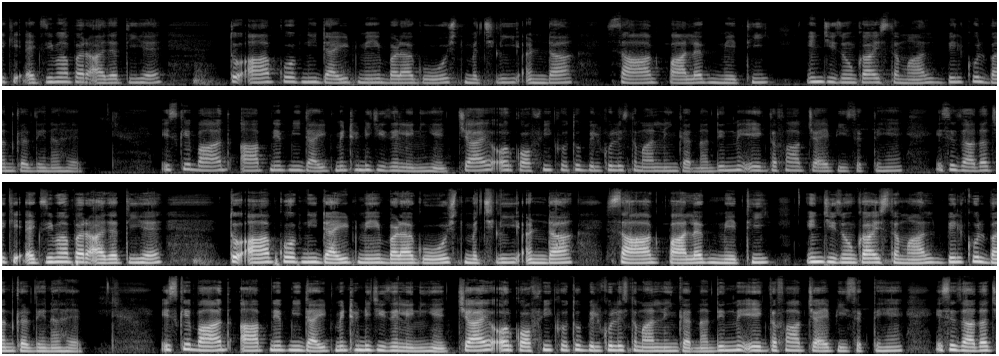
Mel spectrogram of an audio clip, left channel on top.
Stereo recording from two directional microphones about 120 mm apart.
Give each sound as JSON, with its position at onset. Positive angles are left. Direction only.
{"t": 0.0, "sound": "a woman's voice", "side_deg": -45}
